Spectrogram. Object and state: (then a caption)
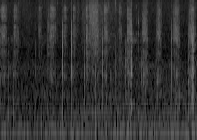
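Pen tip scratching into oil pastel on paper. A fine pen tip scratches curly cloud lines into a thick, waxy oil pastel coating on a sketchbook page resting on a solid flat surface, recorded close up. A steady run of short, dry scratching strokes comes through as bright, hissy bursts over a low, soft rumble.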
